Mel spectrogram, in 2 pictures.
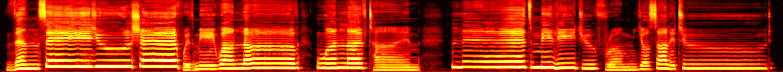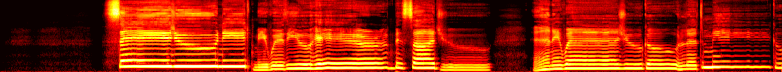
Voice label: A51TL omni male; ADK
